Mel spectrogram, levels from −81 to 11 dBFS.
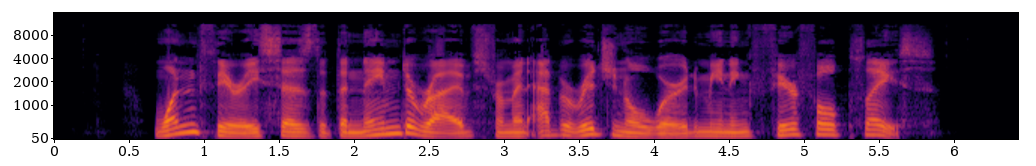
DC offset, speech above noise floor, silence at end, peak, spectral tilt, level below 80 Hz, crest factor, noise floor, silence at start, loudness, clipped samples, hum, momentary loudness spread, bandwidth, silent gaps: under 0.1%; 45 dB; 0.6 s; -2 dBFS; -5.5 dB/octave; -52 dBFS; 20 dB; -65 dBFS; 0.7 s; -21 LUFS; under 0.1%; none; 5 LU; 11.5 kHz; none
